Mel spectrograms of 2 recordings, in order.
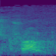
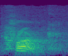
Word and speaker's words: Crump: when my plane together my name is krump he didn't say Trump but it said crunk so it's like well a good thing is that it's not Trump but I don't know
